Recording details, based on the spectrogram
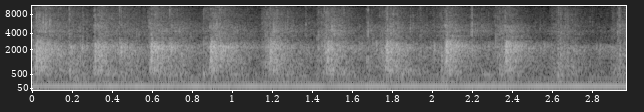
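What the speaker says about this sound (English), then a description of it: "So please join me in giving them a big round of applause for the hard work that they are doing." An audience applauds at a government housing drive event, clapping in a slow, steady rhythm with regular beats over a steady low electrical hum, no voices on top.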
